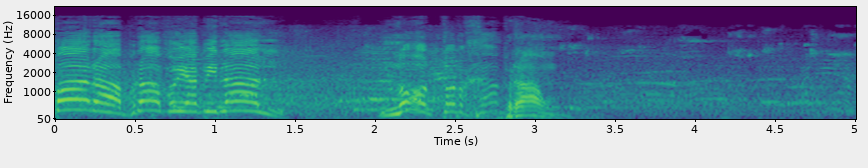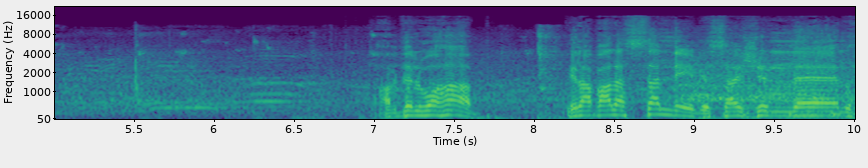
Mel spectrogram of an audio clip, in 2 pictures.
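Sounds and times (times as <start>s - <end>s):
faint crowd voices: 0.0s - 10.0s.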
